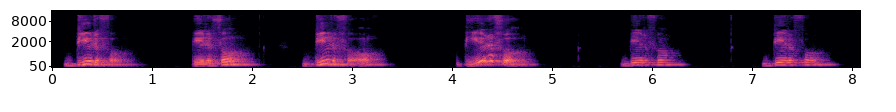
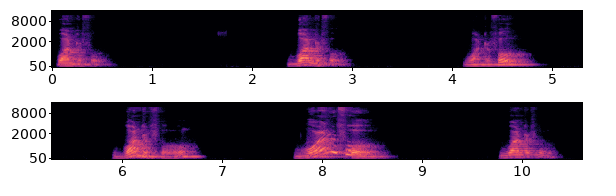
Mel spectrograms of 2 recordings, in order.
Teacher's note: These are falling, rising, fall, rise, fall, and level tones.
